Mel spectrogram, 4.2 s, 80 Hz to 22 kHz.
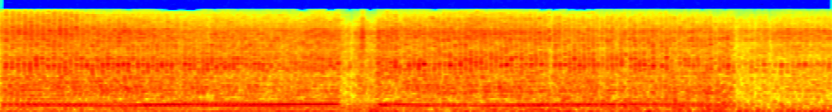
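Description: A Royal Enfield Hunter 350 motorcycle's engine drones loud and close while it is ridden on a test ride, holding a steady low thump with a rising pitch that drops once and climbs again, alongside wind rush.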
